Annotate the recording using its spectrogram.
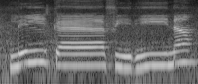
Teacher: या मद्दा हम अदा करेंगे और नून को किसी सूरत में हम लंबा नहीं कर सकते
